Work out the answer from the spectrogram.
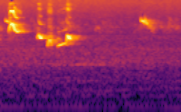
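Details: Curve-billed thrasher (huitlacoche) giving a short burst of clear whistled notes that swoop up and down, then a pause and one faint high slurred note near the end.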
